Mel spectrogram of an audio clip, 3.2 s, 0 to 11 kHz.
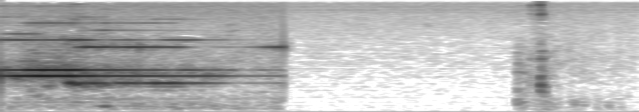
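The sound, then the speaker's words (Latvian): A bright multi-tone electronic bell chime rings clearly for over a second, then stops abruptly, leaving silence broken only by a faint brief click near the end. It is a parliament bell rung to call deputies to vote on an amendment proposal. “Lūdzu, zvanu, balsosim par 21. Deputāta Šteina iesniegto priekšlikumu.”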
